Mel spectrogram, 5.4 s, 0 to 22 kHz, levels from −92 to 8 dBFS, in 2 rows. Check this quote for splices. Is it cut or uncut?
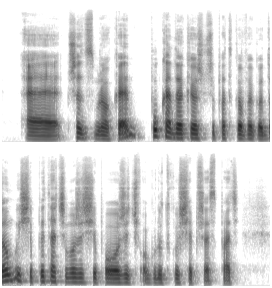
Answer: cut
